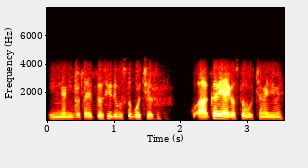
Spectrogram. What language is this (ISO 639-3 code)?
pan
